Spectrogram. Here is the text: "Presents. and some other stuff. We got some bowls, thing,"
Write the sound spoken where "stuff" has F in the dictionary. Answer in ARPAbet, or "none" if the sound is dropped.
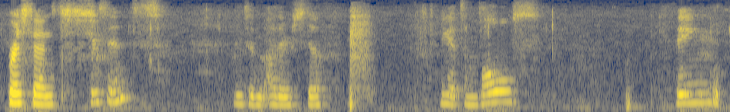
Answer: F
